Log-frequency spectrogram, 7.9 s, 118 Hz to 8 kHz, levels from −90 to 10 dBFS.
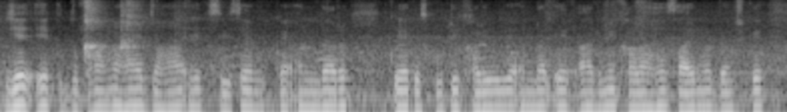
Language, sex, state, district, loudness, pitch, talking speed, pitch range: Hindi, male, Uttar Pradesh, Jalaun, -18 LUFS, 135 Hz, 185 wpm, 130-140 Hz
